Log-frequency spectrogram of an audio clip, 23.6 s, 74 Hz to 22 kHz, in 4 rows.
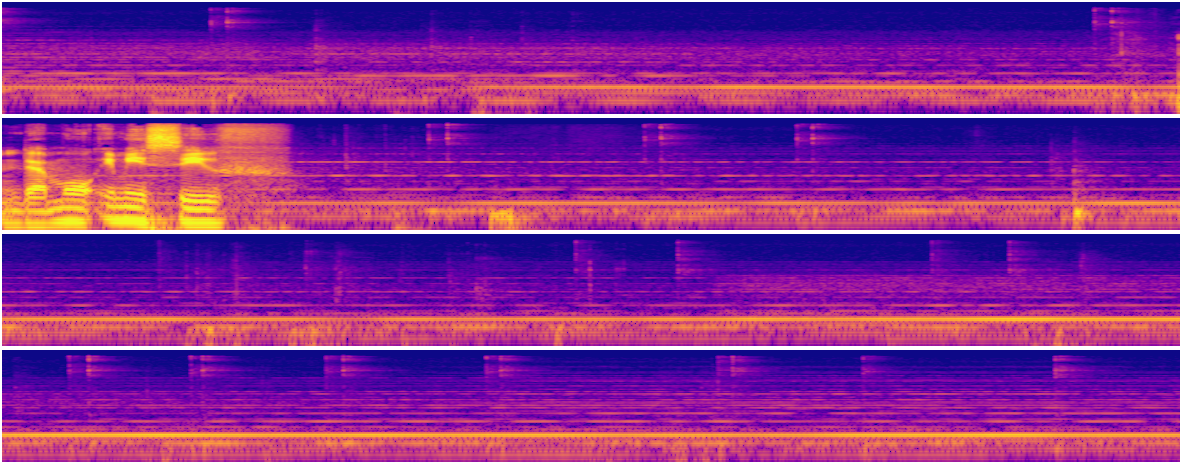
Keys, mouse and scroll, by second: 0.7 Tab, 1.0 click, 2.3 s, 8.0 click, 9.8 click, 12.8 alt+a, 18.6 shift+click, 19.4 click, 20.2 click, 21.0 shift+d, 22.0 click.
